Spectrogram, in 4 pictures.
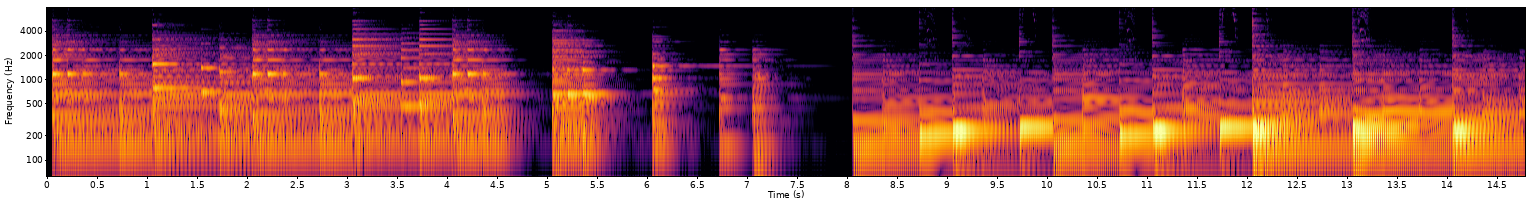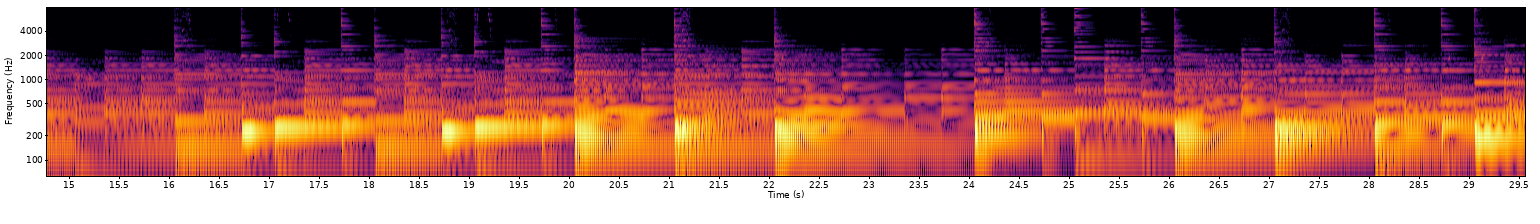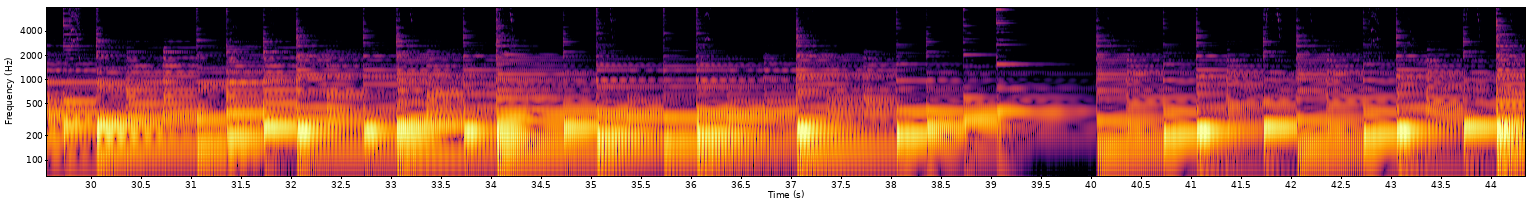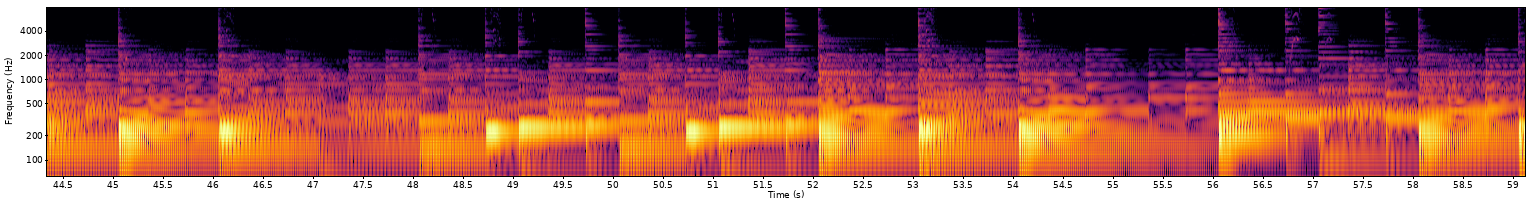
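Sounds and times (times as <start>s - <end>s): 
guitar waltz: 0.0s - 7.5s, 8.1s - 59.1s.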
